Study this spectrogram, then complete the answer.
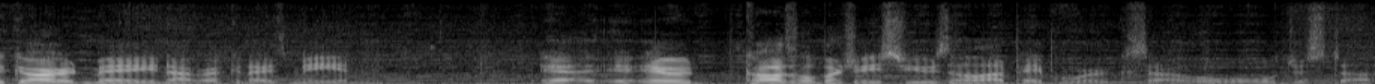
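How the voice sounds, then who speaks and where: Someone does a put-on character voice at a fairly quick pace, with long, frequent pauses. Clear music plays in the background. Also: man, medium pitch for a man. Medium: actual play. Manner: casual, laid-back.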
